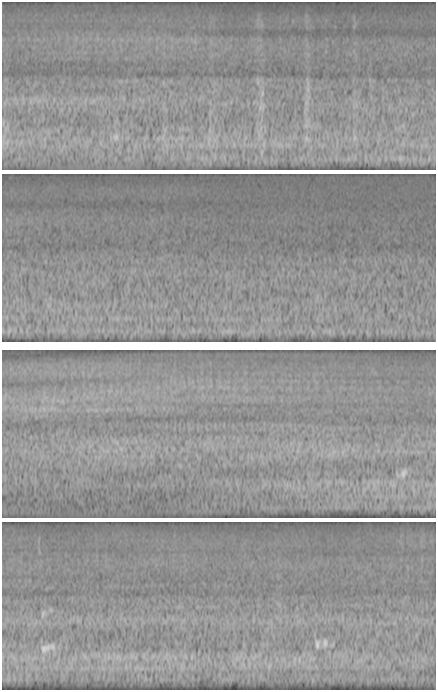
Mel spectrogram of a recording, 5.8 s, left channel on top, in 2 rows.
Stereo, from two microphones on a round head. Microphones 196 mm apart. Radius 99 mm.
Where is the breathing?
No breathing in this recording.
